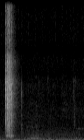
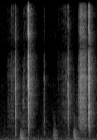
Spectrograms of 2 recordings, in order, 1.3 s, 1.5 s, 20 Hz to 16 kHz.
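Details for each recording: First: Minolta XE-5 35mm SLR with 50mm f/1.7 lens stopped down to f/16, shutter fired at 1/1000 s: one crisp, quick click with no drag or bounce; the shutter fires cleanly. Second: Minolta XE-5 with 50mm f/1.7 lens, aperture ring swung back and forth: thin, high, clicky rasps about once a second with a faint dry squeak from the aperture follower, which needs lubrication or repair.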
